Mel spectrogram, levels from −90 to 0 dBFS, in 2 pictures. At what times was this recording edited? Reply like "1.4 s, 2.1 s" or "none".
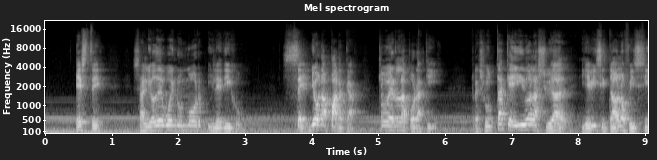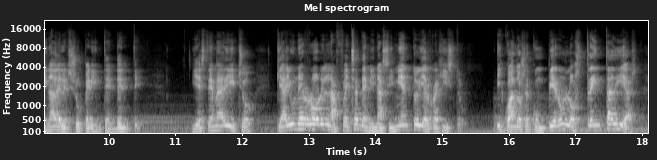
5.0 s, 15.8 s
